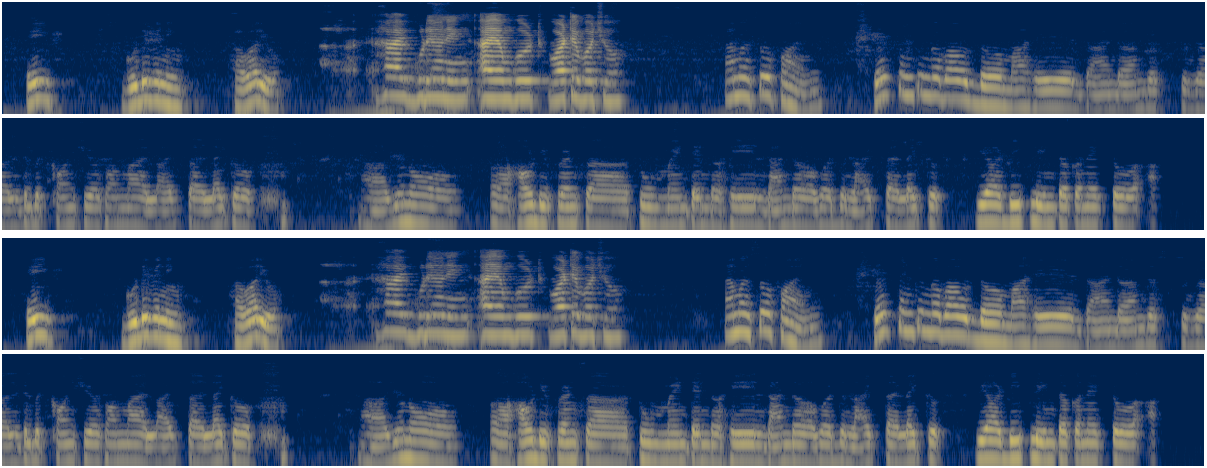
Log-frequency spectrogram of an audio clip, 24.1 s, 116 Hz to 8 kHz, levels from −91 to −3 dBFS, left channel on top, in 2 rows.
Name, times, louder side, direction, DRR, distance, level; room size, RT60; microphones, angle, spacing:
voice 1, 0.2-0.6 1.2-1.8 2.3-2.8 7.2-8.2 8.7-14.8 15.6-16.6 16.9-21.4 21.8-23.6, right 3 dB, 30° right, 0.4 m, -33 dB
voice 2, 3.7-6.2, left 5 dB, 40° left, 0.4 m, -30 dB
3.3 x 2.4 x 2.4 m
head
